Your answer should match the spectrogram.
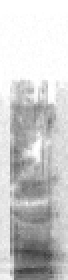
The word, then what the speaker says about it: Ä: We call it Ä, or A Umlaut. A Umlaut. A Umlaut is pronounced like the E in the word melon or in the A of the word H.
